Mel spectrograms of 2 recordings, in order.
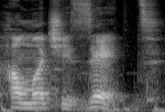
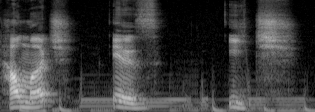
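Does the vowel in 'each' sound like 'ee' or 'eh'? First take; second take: eh; ee. First: The vowel in 'each' sounds like 'eh'. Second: The vowel in 'each' sounds like 'ee'. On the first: The speaker calls it wrong. "Não é how much is it?" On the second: The speaker calls it right. "o som dela vai ser de I, igual de igreja"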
